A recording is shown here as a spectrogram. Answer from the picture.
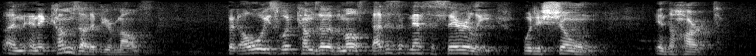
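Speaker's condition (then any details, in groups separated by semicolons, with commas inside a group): No condition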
